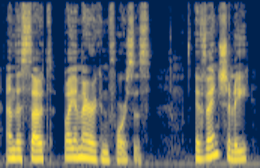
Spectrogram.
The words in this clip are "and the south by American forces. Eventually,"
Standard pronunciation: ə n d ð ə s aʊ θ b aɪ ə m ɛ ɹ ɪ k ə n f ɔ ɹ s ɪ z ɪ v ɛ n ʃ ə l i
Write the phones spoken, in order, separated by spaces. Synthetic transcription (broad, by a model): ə n ð ə s aʊ θ b aɪ ə m ɛ ɹ ɪ k ə n f ɔ ɹ s ɪ z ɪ v ɛ n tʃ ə l i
